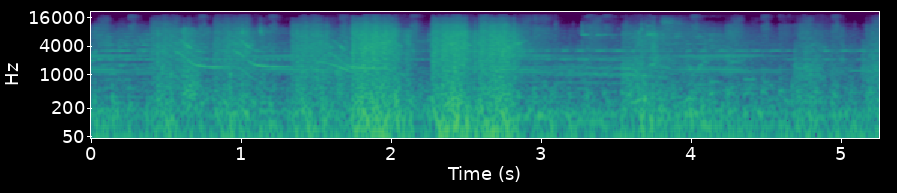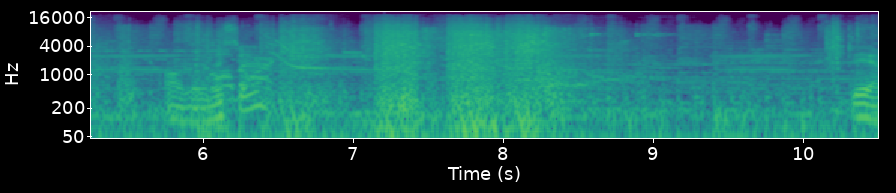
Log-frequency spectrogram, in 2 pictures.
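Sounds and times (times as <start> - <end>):
gunfire in a video game shooter: 0.1 - 8.9
speech: 5.9 - 6.7.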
